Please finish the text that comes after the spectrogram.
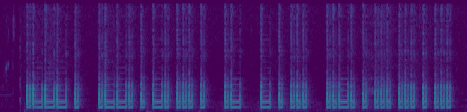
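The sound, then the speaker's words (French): A Morse code message encoding the French phrase "je pense à tes fesses", tapped out as loud electronic beeps, short tones bunched into rapid groups separated by brief pauses, continuing steadily with no voices. “on peut essayer quand même d'interpréter son message si on va sur un site de traduction de, Morse”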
